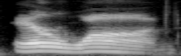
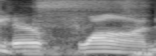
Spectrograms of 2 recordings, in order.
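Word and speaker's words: Erewhon: place around the corner called err wand yeah her wand it's like spelled like ER e HW om and it's the biggest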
